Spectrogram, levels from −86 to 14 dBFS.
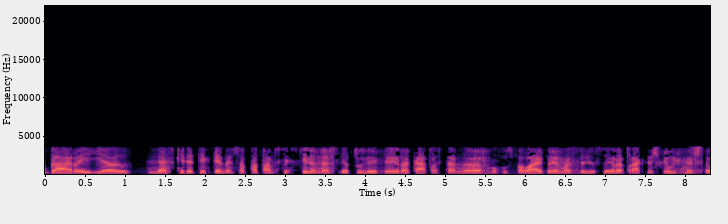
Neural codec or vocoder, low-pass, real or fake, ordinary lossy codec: codec, 16 kHz, 2 kbps, FreqCodec, larger model; 3.6 kHz; fake; AAC, 16 kbps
